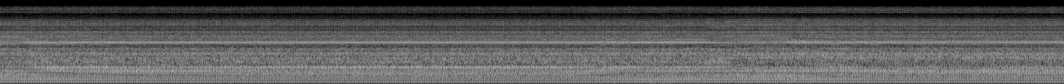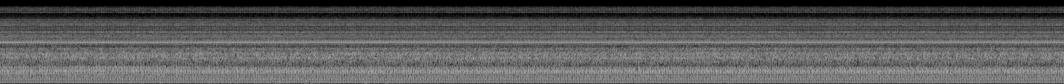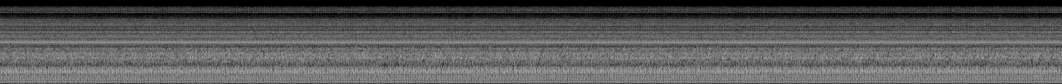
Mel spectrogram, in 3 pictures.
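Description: Parkside PKA 20-LI A1 20 V cordless compressor running steadily as it inflates a car tyre towards its preset pressure: an even motor hum with a high whine.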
